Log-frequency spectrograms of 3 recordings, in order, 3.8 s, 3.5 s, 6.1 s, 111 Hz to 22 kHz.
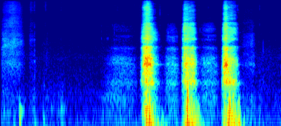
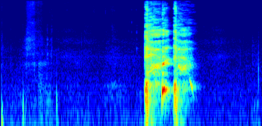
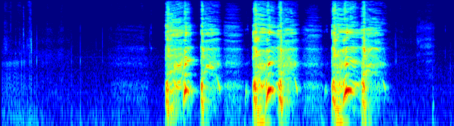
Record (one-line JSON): {"exhalation_length": "3.8 s", "exhalation_amplitude": 7415, "exhalation_signal_mean_std_ratio": 0.29, "cough_length": "3.5 s", "cough_amplitude": 10206, "cough_signal_mean_std_ratio": 0.21, "three_cough_length": "6.1 s", "three_cough_amplitude": 12322, "three_cough_signal_mean_std_ratio": 0.31, "survey_phase": "beta (2021-08-13 to 2022-03-07)", "age": "18-44", "gender": "Female", "wearing_mask": "No", "symptom_none": true, "smoker_status": "Never smoked", "respiratory_condition_asthma": false, "respiratory_condition_other": false, "recruitment_source": "REACT", "submission_delay": "3 days", "covid_test_result": "Negative", "covid_test_method": "RT-qPCR", "influenza_a_test_result": "Negative", "influenza_b_test_result": "Negative"}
